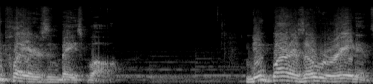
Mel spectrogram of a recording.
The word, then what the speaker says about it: Nootbaar: It is Nootbaar like in Ohtani, the pronunciation is Dutch.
